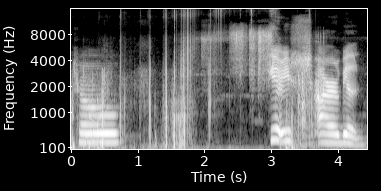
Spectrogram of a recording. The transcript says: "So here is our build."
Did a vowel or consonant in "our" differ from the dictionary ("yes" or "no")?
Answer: no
